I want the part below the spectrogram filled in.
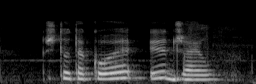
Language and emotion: Russian, neutral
